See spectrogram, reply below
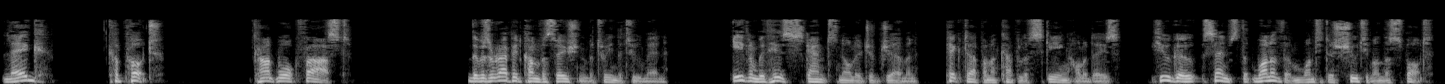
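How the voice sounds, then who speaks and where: A man reading scripted third-person narration from a novel as an expressive audiobook narrator. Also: fairly low pitch, brisk, husky, no room sound.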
